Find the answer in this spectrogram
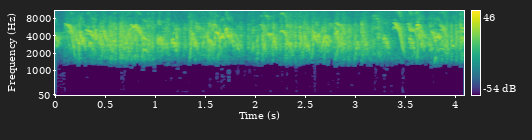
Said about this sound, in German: Und wir hören mal rein in den, was hat der Haussperling zu sagen.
